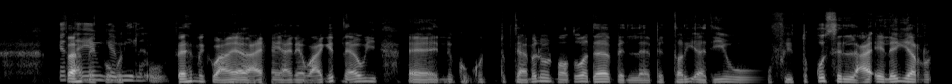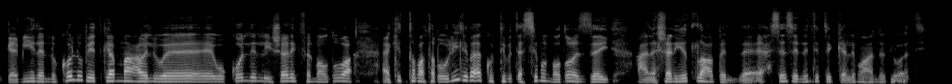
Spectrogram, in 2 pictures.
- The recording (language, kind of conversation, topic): Arabic, podcast, إيه الطبق اللي العيد عندكم ما بيكملش من غيره؟
- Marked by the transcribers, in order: unintelligible speech; tapping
